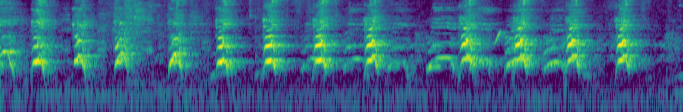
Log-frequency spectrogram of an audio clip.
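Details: Big female German Shepherd delivering a continuous string of loud, clipped barks, roughly two each second, each bark bright and slightly falling in pitch, with nothing else competing.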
